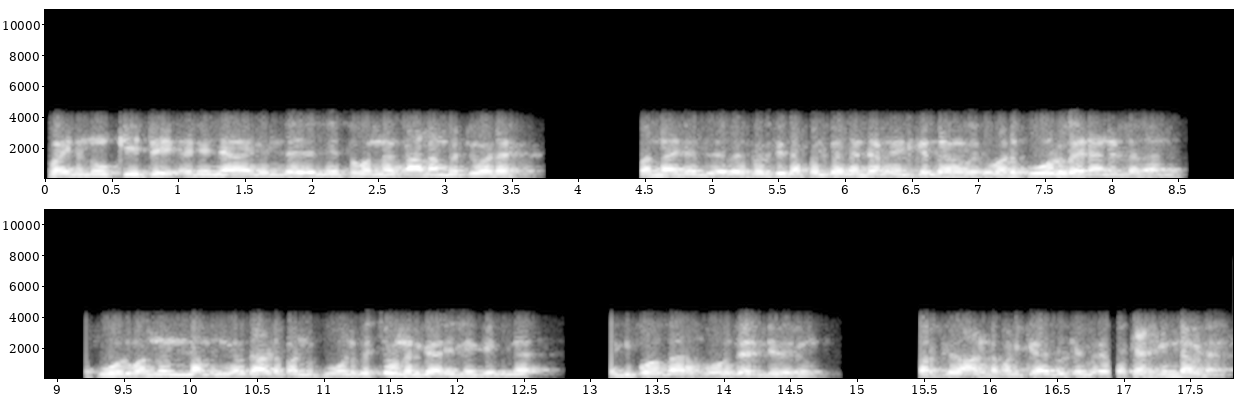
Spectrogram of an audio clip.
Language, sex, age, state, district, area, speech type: Malayalam, male, 45-60, Kerala, Kasaragod, urban, conversation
